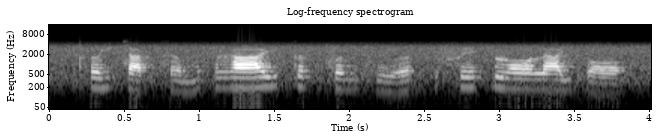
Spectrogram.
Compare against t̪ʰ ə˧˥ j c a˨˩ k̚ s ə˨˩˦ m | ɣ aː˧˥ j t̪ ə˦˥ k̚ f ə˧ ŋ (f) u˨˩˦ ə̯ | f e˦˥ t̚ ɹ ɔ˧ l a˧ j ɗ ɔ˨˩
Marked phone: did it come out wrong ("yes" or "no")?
no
